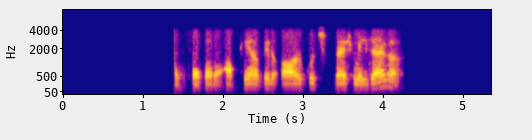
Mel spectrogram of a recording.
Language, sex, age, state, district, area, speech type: Urdu, male, 18-30, Delhi, New Delhi, urban, conversation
